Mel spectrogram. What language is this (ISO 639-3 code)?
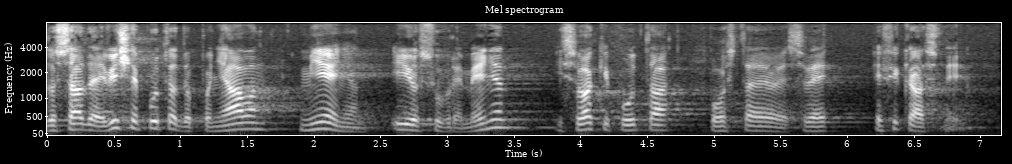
hrv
